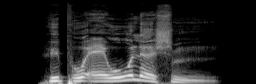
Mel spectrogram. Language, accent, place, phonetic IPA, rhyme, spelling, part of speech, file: German, Germany, Berlin, [hypoʔɛˈoːlɪʃm̩], -oːlɪʃm̩, hypoäolischem, adjective, De-hypoäolischem.ogg
- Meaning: strong dative masculine/neuter singular of hypoäolisch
